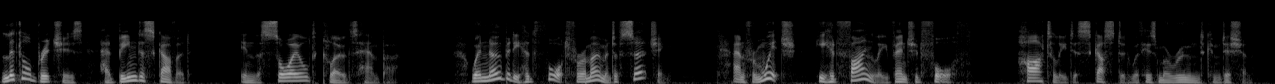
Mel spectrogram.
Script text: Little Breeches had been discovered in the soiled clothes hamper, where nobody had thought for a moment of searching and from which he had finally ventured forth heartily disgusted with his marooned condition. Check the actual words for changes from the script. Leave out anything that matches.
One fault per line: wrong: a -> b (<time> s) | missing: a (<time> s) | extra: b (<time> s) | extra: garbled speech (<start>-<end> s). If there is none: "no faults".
no faults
